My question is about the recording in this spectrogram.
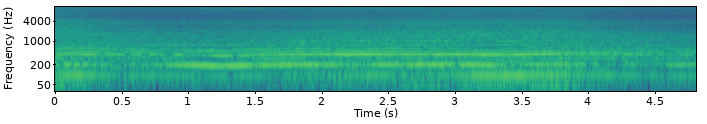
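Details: Electrolux Cyclonic Lite bagless upright vacuum from around 2005, new in box, on the shortest height setting over carpet: steady motor hum with an audible brush whirr; running normally now that the cyclonic unit is likely seated properly.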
